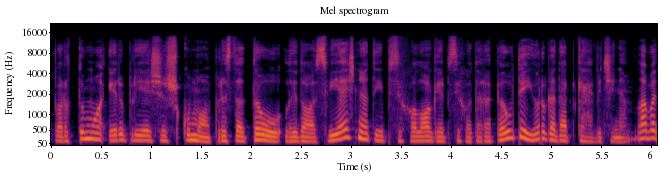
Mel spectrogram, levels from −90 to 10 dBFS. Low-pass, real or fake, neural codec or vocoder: 14.4 kHz; fake; codec, 44.1 kHz, 7.8 kbps, Pupu-Codec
